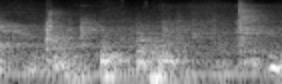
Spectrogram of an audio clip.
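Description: Scattered small clicks and knocks of children handling slates and chalk at wooden desks, with a dull thump a little after a second in.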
